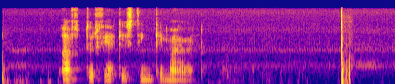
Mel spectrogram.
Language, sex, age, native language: Icelandic, male, 40-49, Icelandic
